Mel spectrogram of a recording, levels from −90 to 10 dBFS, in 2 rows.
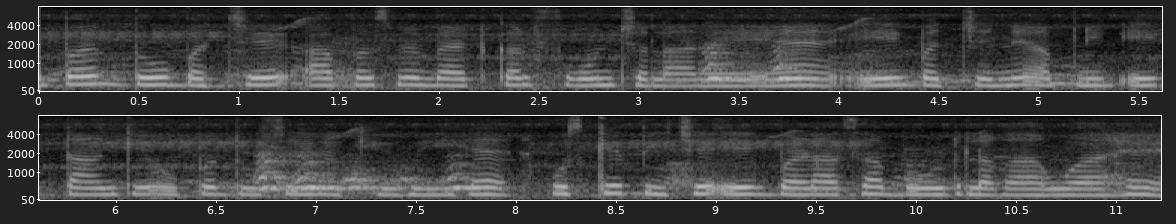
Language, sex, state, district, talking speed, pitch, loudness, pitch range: Hindi, female, Uttar Pradesh, Jyotiba Phule Nagar, 190 wpm, 235 Hz, -28 LUFS, 230-250 Hz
